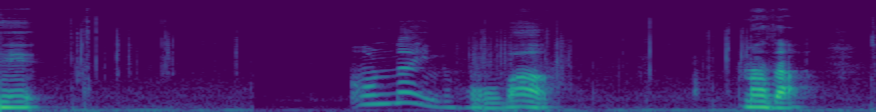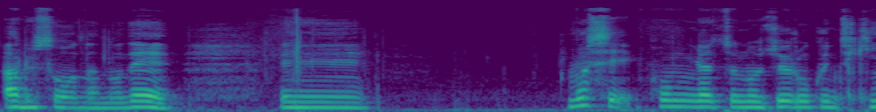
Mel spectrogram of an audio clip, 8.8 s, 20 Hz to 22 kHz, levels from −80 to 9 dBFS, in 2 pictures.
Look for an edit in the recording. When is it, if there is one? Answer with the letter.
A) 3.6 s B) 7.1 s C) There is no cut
C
